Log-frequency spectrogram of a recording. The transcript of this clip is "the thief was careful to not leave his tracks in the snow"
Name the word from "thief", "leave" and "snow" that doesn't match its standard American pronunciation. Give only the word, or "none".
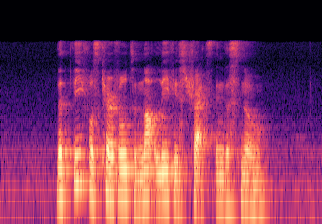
none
